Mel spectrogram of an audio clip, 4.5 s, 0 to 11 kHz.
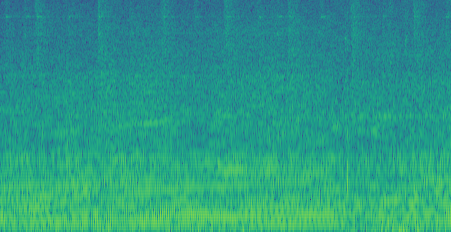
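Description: Subaru BRZ's FA20 flat-four engine accelerating hard under load, heard from inside the cabin. Its pitch climbs steadily with the revs, then drops sharply about three and a half seconds in at an upshift.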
